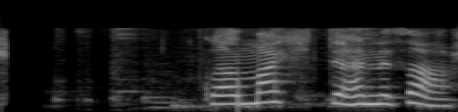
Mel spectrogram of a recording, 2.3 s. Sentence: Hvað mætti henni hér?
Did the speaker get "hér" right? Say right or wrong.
wrong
